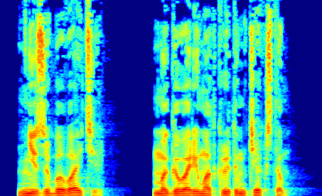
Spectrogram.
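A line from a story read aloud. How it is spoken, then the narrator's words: Sharp reminder, female. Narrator (Russian): резко напомнила Корделия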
